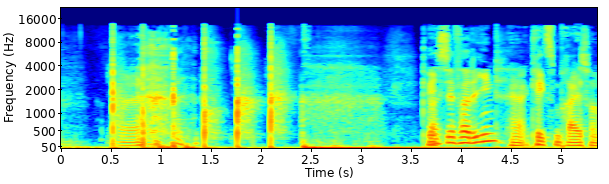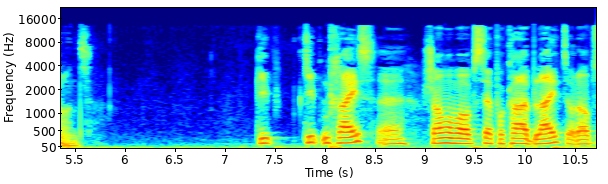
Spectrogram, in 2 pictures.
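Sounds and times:
clapping: 0:00.5 - 0:02.4
speech: 0:03.6 - 0:05.7, 0:07.3 - 0:10.6.

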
